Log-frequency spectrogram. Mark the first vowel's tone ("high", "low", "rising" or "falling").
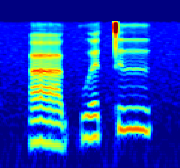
low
